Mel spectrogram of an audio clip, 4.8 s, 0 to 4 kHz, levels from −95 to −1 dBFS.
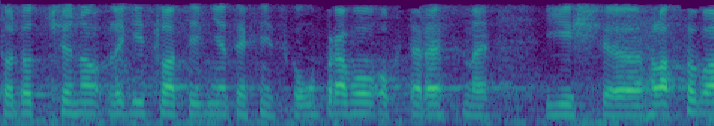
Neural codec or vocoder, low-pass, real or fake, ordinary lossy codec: vocoder, 44.1 kHz, 128 mel bands, Pupu-Vocoder; 3.6 kHz; fake; MP3, 24 kbps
